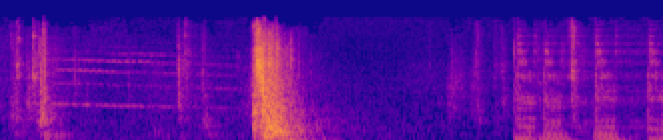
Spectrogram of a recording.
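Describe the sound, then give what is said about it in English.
A door is closed as someone walks into her room, giving one dull, heavy thunk. Fainter knocks come before it and low rumbling sounds follow. “She strides to her room and closes the door.”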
